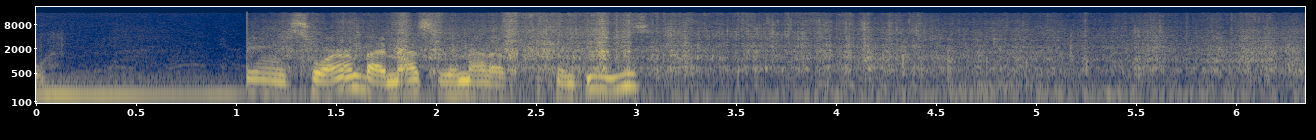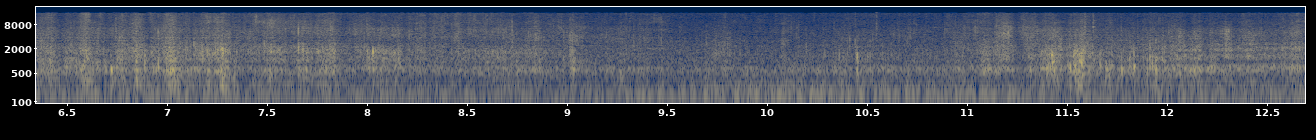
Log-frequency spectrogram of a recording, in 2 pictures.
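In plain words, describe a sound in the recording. Tyres grind and crunch over rock and gravel.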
